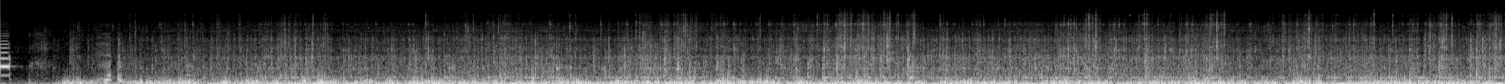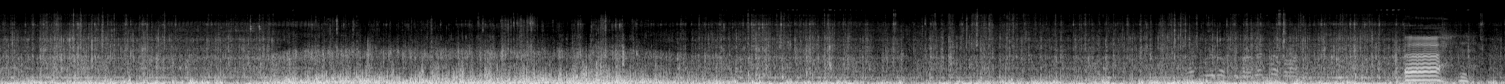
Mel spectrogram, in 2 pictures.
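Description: Mountain bike rolling fast downhill over a forest gravel road and dirt trail: wind rushing over the microphone, with tyre rumble and the rattle of the bike over bumps throughout.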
